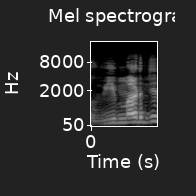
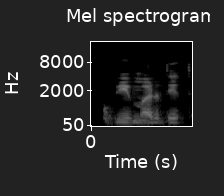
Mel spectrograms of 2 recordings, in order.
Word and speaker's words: विमर्दित: एक बात और मैं बता दूं, ये जो रे होता है ना, ये जिसके ऊपर लगा होता है ना, उससे पहले इसका उच्चारण होता है, ध्यान रखना, ये भी आप लोगों को पता होना चाहिए।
